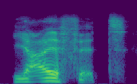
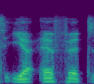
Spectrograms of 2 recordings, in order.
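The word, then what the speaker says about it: יעפת: Jet lag also has its own Hebrew alternative, ya'efet. And I personally like to say this with the ayin because having learned Arabic, I know how to say it. But if you can't, ya'efet is perfectly all right.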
